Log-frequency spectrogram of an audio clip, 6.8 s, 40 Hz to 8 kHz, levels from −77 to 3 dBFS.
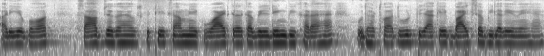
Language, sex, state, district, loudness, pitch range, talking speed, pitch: Hindi, male, Bihar, West Champaran, -17 LUFS, 135-145 Hz, 240 wpm, 140 Hz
